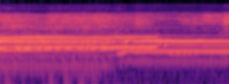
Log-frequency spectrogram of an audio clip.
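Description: A voice singing one long drawn-out note in the held style of Thái folk song, stepping up in pitch a little past a second in.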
